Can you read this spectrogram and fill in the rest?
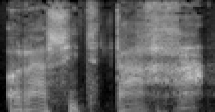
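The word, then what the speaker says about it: Rachid Taha: Rashid Taha. Tak to się powinno wymawiać.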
